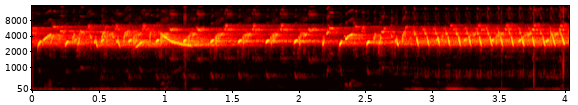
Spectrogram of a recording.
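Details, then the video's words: Continuous goldfinch song, a bright jumble of twittering notes and quick slurs that ends in a dense trill of rapid chirps, nothing else audible. "voice carduelis- Tweets the birds. Tones a bird Goldfinch. voice goldfinch-"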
